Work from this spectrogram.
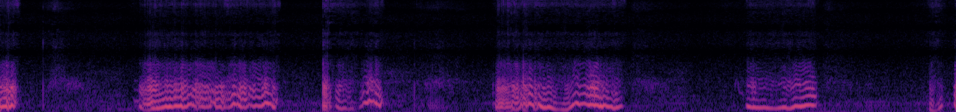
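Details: Papillon Chihuahua asleep and dreaming, one eye open, letting out four separate bursts of warbling, undulating whines and moans, each lasting one to one and a half seconds, separated by quiet pauses, indoors.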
